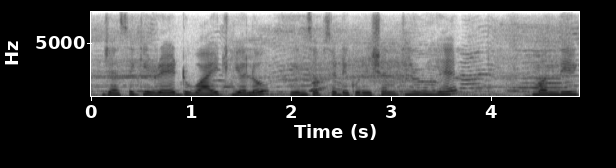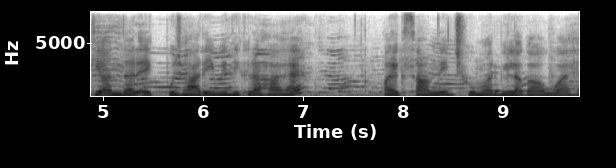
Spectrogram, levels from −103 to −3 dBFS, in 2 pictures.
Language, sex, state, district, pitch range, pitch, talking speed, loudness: Hindi, female, West Bengal, Kolkata, 205-225 Hz, 210 Hz, 180 wpm, -19 LUFS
